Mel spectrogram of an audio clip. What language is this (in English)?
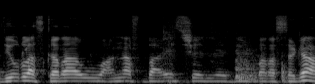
Hebrew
